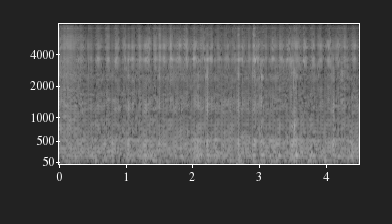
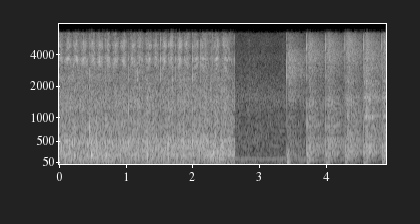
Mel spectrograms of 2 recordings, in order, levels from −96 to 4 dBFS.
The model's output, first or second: first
